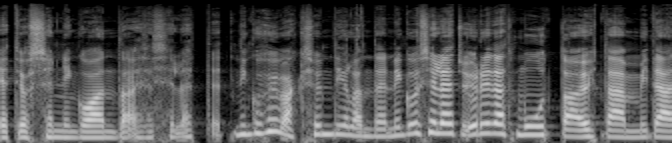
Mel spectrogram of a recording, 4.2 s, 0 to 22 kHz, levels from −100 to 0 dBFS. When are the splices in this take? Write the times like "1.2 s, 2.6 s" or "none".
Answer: 0.9 s, 1.3 s, 2.1 s, 2.9 s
